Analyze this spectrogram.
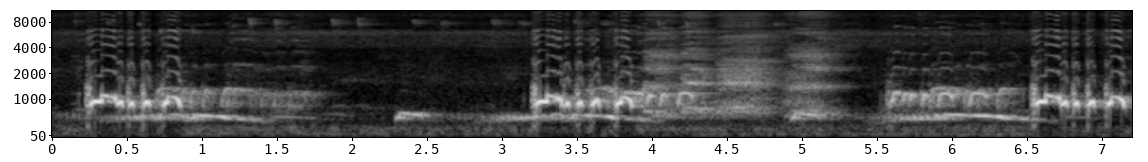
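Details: Loud local zebra dove singing to lure other doves into song. Repeated runs of rapid throbbing coos mix with long low hums, and a brief scratchy chatter interrupts in the middle.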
